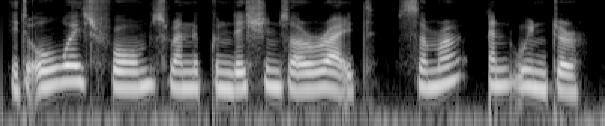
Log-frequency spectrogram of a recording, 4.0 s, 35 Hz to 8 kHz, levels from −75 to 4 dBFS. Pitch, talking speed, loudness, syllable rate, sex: 190 Hz, 165 wpm, -16 LUFS, 4.8 syllables/s, female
